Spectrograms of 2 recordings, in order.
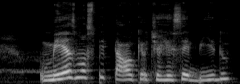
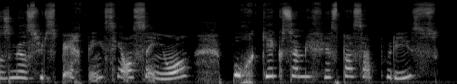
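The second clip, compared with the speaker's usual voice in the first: anguished pleading prayer; 7 semitones higher than usual. Retold or imitated. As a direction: voice pitched much higher, pleading with God in distress. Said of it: "comecei a orar e falar". (oração aflita e suplicante)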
